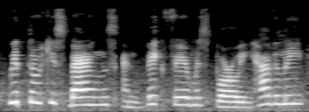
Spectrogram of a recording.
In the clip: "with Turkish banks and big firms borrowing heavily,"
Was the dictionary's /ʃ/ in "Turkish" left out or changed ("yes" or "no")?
yes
